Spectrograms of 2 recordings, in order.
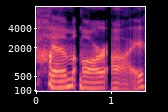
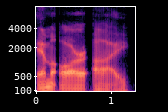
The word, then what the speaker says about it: MRI: You must spell out the letters individually. M R I. And the stress is on that final letter, right? M R I. The voice sort of goes up slightly at the end.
